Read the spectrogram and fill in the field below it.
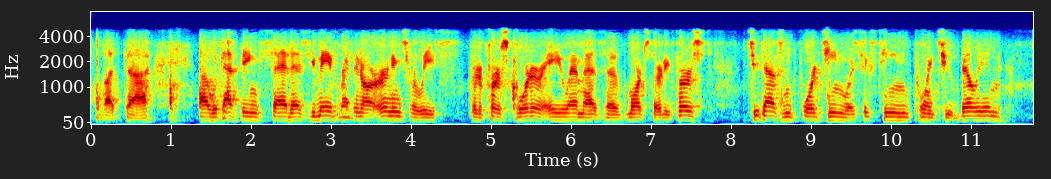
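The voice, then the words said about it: Voice sounds a little off. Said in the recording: “I inherited a cold, and my voice is a little bit off.”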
